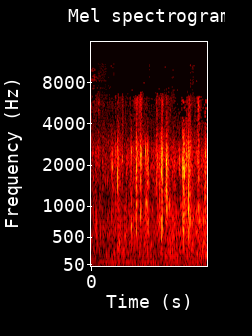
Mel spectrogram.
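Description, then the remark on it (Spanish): Horse hooves walking at a steady pace as the horses advance toward the gates of the walls that protect the city, a run of soft, regular clops layered over a constant low rumble and breathy wind-like noise. No one speaks. “El rey don Alfonso se coloca a la misma altura del caballo con el cuerpo de Rodrigo y avanzan hacia las puertas de los muros que protegen la ciudad.”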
